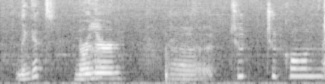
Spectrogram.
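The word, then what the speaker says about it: Tlingit: how do you always say this uh not pronounced t t l i n g t lingot nor uh to toot con and Norwegian ancestry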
